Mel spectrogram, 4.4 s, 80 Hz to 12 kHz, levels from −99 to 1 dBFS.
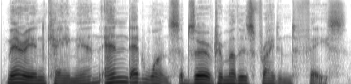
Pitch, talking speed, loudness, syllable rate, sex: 125 Hz, 150 wpm, -17 LUFS, 4.0 syllables/s, male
